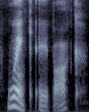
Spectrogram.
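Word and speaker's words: Wenckebach: Second degree AV block type I also commonly known as Mobitz I or Winkabok pronounced wink Abbach.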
